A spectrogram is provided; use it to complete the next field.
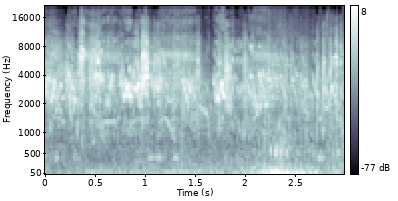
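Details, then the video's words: Short stretch of budgerigar chatter: rapid high squeaks and warbled chirps from several birds, with a soft low thud toward the end. "Parrot Calling sounds, Parrot sound video , Natural Budgie Parrot video , Birds chirping sounds"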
